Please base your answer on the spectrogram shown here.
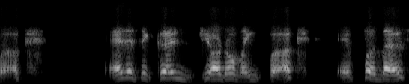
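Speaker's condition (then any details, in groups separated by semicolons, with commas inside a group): Cerebral palsy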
